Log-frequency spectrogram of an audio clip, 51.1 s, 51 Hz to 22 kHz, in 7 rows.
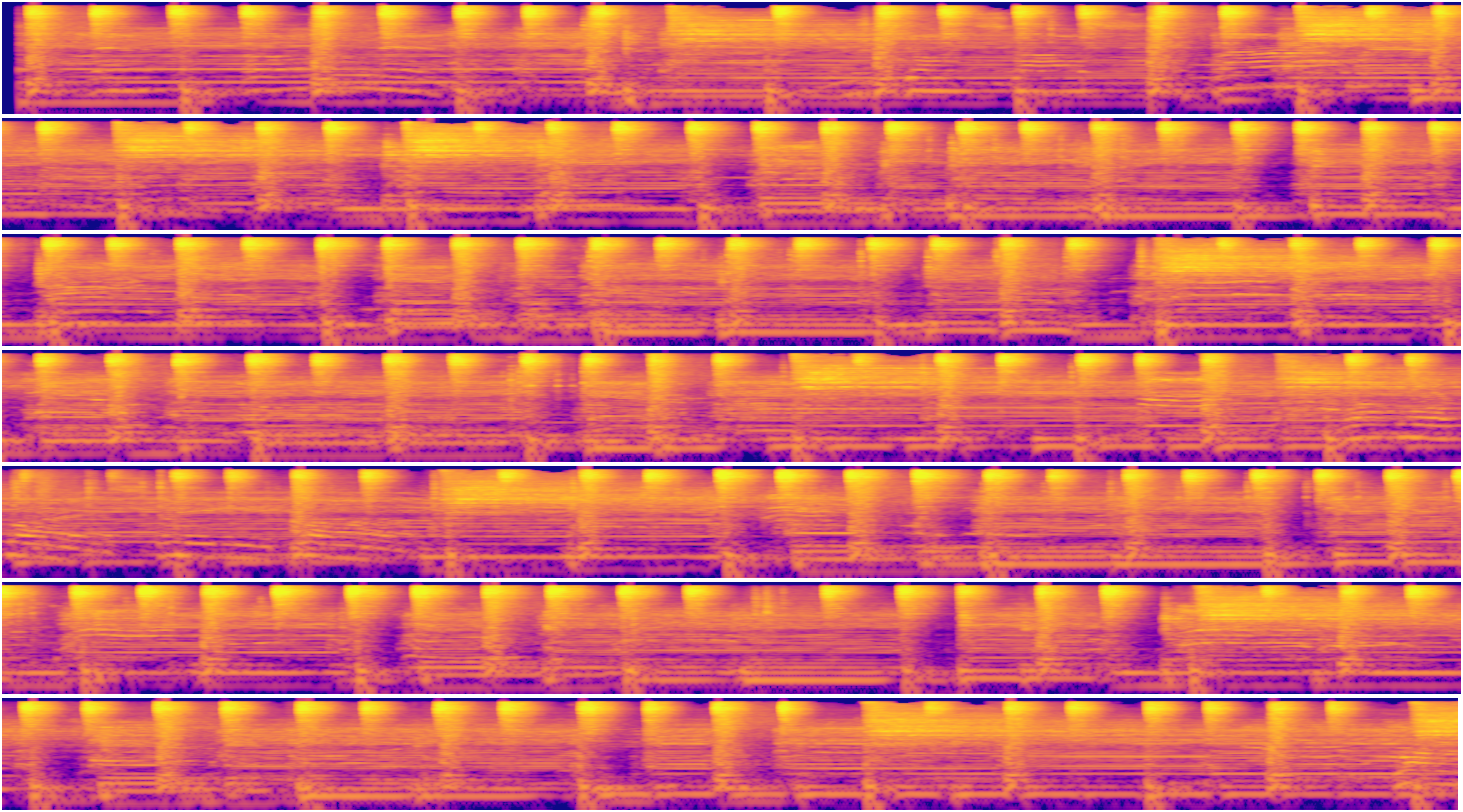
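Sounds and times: drum kit beat: 0:00.0 - 0:51.0
electric guitar and bass: 0:00.0 - 0:51.0
children singing into microphones: 0:03.5 - 0:13.2, 0:14.5 - 0:40.6, 0:42.3 - 0:45.9.

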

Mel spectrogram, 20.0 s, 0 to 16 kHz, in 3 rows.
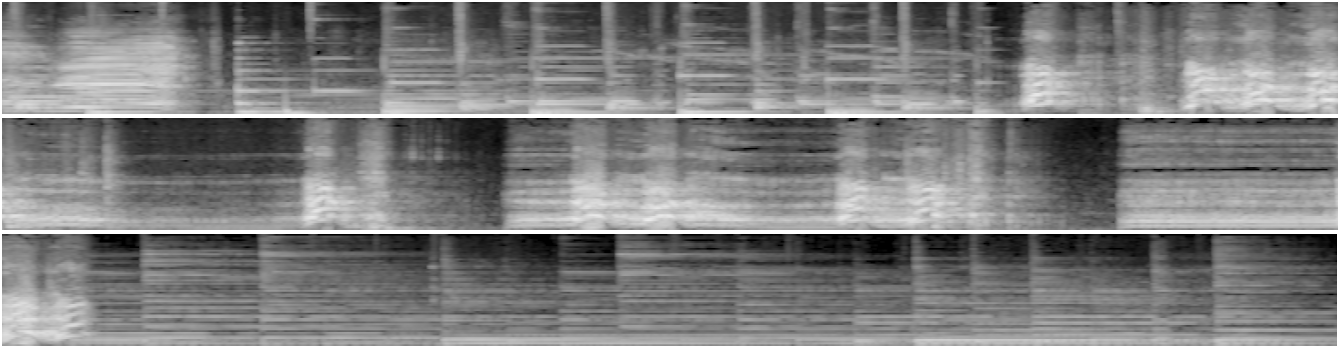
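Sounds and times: music: 0:00.0 - 0:05.2, 0:13.8 - 0:20.0
dog barking aggressively: 0:05.1 - 0:07.2, 0:08.2 - 0:08.8, 0:09.4 - 0:11.9, 0:13.4 - 0:13.8.

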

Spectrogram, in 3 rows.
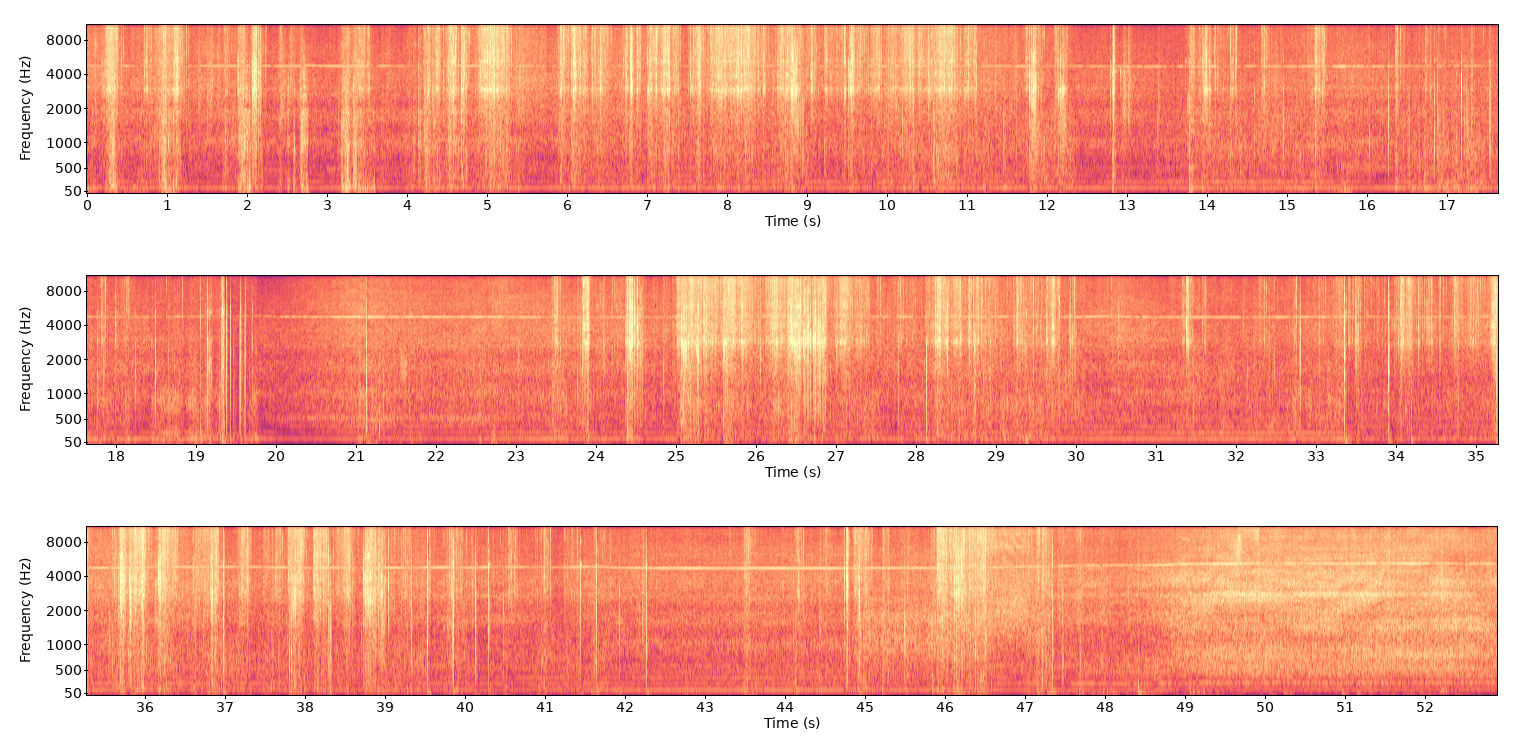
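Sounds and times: debris crackling in vacuum: 0:00.0 - 0:52.9
vacuum cleaner humming: 0:00.0 - 0:52.9.

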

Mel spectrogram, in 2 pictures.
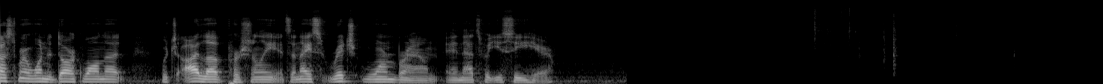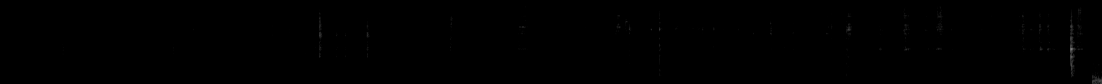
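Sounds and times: rag scrubbing wood: 0:09.1 - 0:22.0.

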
